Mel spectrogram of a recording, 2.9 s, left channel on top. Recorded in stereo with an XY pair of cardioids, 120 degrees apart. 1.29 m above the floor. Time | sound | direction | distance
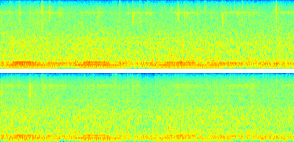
0.0 | a lawn mower | 25° left | ?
